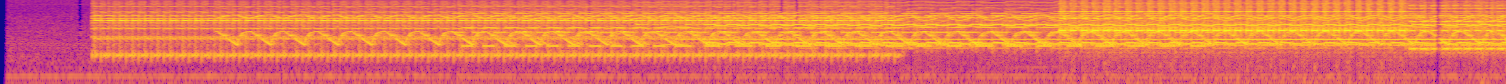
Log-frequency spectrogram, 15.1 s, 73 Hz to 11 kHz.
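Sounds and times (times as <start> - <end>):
steady chord of alarm tones: 0.9 - 15.0
siren pitch sweeps: 2.3 - 15.0.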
